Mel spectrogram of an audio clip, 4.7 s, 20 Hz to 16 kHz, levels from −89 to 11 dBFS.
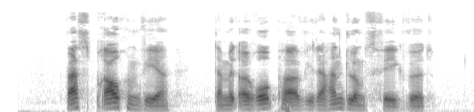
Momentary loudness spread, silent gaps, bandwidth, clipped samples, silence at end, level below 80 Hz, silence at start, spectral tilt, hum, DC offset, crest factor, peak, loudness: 13 LU; none; 11.5 kHz; under 0.1%; 0.5 s; -62 dBFS; 0.65 s; -5.5 dB/octave; none; under 0.1%; 22 dB; -6 dBFS; -29 LUFS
